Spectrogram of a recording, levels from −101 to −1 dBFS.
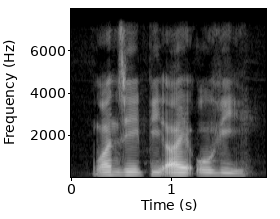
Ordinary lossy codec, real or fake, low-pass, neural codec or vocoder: none; fake; 7.2 kHz; codec, 44.1 kHz, 7.8 kbps, Pupu-Codec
